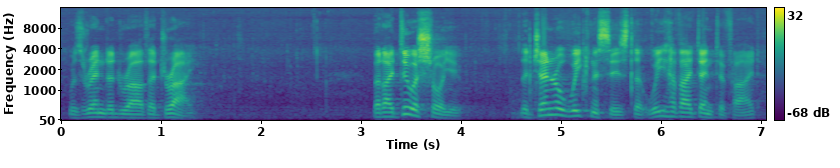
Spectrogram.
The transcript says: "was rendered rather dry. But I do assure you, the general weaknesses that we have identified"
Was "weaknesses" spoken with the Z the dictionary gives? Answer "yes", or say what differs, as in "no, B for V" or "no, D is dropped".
yes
